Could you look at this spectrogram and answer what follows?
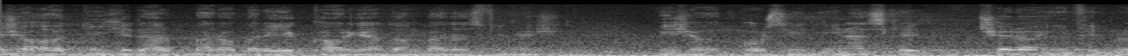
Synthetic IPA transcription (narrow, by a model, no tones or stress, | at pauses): eʃeʔɒːd̪ːiːcʰe̞d̪æɾbæɾɒːbæɾejekʰʲkʰɒːɾɟæɾd̪ɒːnbæːd̪æzfilme̞ʃmiːʃææd̪̥pʰo̞ɾsiːd̪iːnæst̪kʲʰe̞ | t͡ʃʰe̞ɾɒːʔiːnfilmɾ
